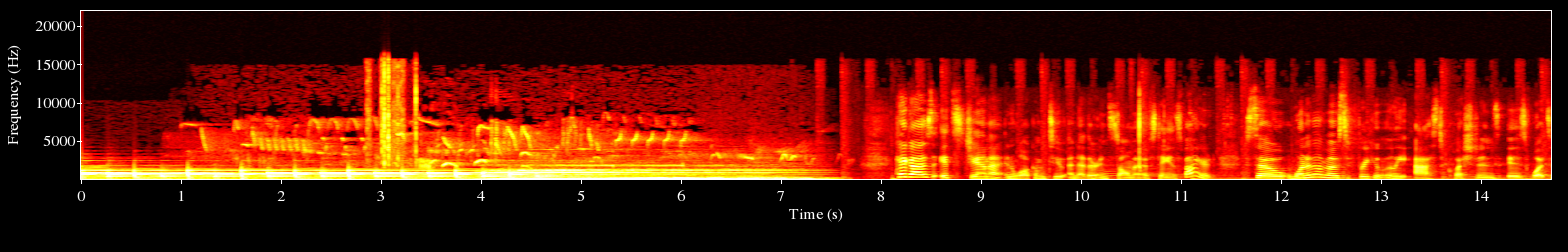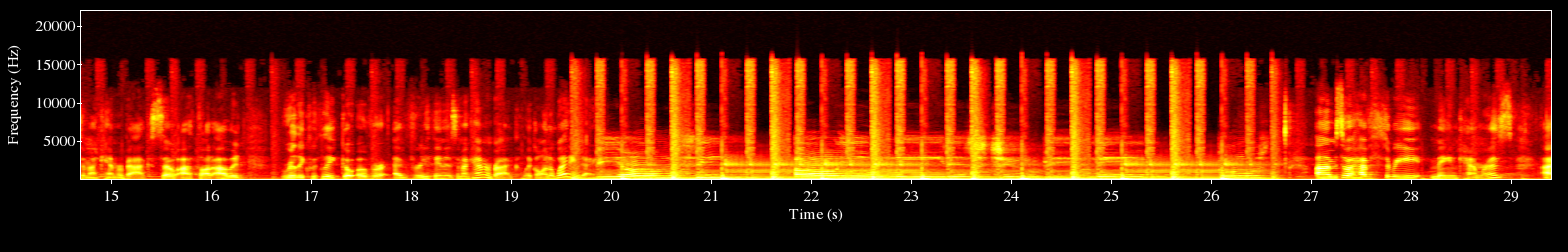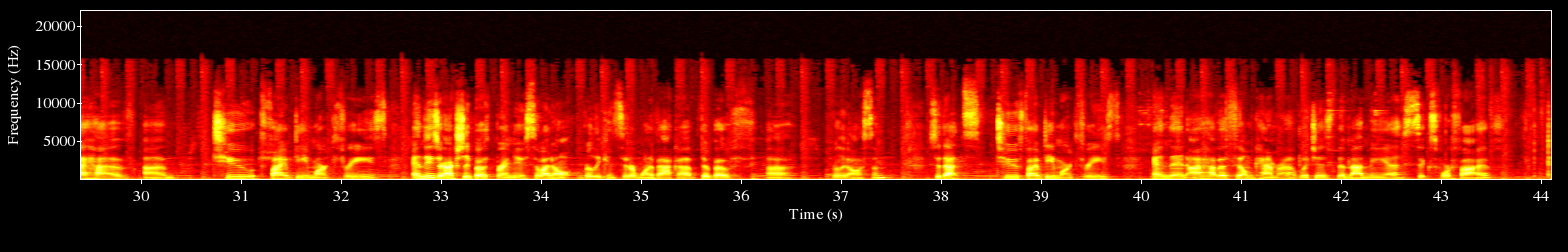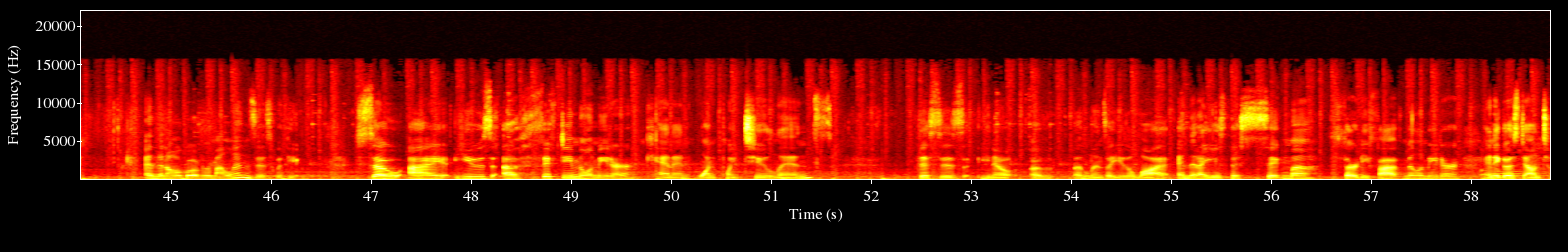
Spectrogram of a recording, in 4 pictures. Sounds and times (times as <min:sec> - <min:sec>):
Music: 0:00.0 - 0:58.7
Speech: 0:08.1 - 0:19.9, 0:27.0 - 0:43.6, 0:44.7 - 0:46.3, 0:46.9 - 0:51.6, 0:52.5 - 0:58.7.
